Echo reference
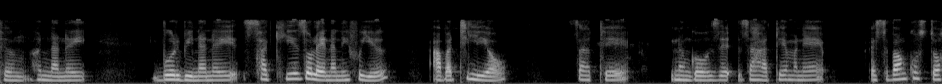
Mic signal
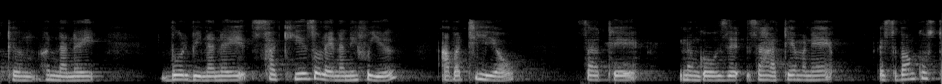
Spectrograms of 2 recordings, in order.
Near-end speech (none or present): none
